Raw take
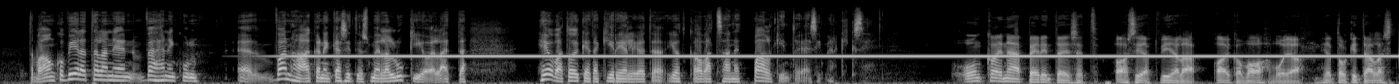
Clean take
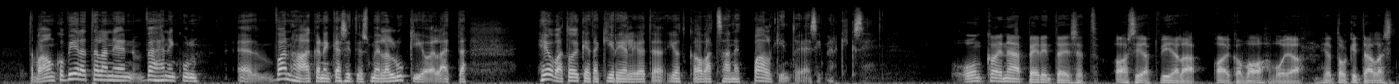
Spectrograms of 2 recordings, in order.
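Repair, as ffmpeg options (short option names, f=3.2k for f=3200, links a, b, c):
-filter_complex "[0:a]bandreject=f=1.4k:w=30,asplit=3[a][b][c];[a]afade=t=out:st=11.04:d=0.02[d];[b]highpass=f=140:w=0.5412,highpass=f=140:w=1.3066,afade=t=in:st=11.04:d=0.02,afade=t=out:st=11.16:d=0.02[e];[c]afade=t=in:st=11.16:d=0.02[f];[d][e][f]amix=inputs=3:normalize=0"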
